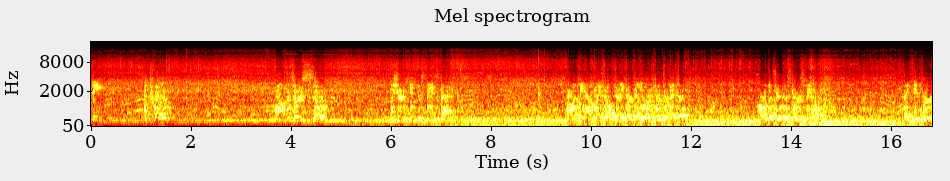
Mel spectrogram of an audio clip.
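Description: Sport modified dirt-track race car engine idling, louder in the second half as the car comes near, under indistinct voices.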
